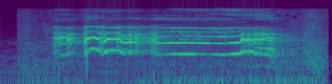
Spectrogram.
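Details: Rooster crowing: one long, loud, harmonic crow, a short rising opening followed by a sustained, steady, strident note for about two seconds that drops away at the end.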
